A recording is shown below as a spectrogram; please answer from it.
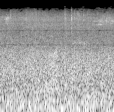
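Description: Quiet rainforest background: a faint, even hiss with no distinct sounds.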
